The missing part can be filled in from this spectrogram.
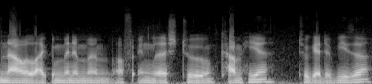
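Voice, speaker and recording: The speaker has a German accent and talks at a moderate pace with fairly even intonation. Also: man. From Germany. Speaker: exchange student. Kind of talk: interview.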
